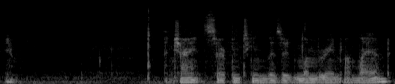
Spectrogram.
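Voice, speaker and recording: A man speaking in a soft, unhurried, hushed whisper close to the microphone, as an ASMR creator reading aloud and commenting for an unboxing. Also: deep voice, steady tone, vocal fry, noisy background.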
